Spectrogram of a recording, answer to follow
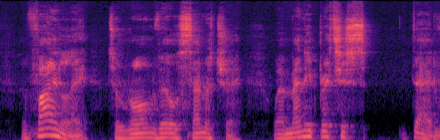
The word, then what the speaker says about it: Ranville: And Ronville Cemetery is cemetery. Ronville is spelled Ranville.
